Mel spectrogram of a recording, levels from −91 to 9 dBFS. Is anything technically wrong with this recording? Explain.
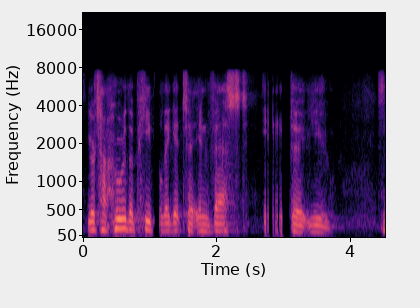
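Yes. The speech sounds rough and raspy throughout. That is the AMR wideband (HD Voice) codec at a low rate, consistent with its 8.85 kbit/s mode. Its pulse-driven vocal tract model runs out of bits for fine detail, and the top band is filled with shaped noise.

There are also lost AMR speech frames. At 1.05 to 1.18 s, between "are the" and "that get to invest", the sound smears and dips briefly. That fits about four 20 ms frames, 80 ms in all, being replaced by repeated pitch and vocal tract settings at falling gain. After "that get to invest", from 2.73 to 3.12 s, the audio warbles and drops out repeatedly over 360 ms. The gaps total about 240 ms, and the longest run, 120 ms, fades to near silence before the speech returns weak.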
